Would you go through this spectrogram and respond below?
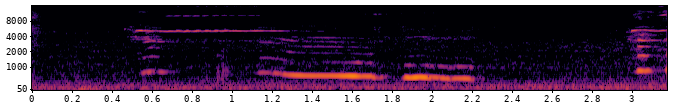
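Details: A German Shorthaired Pointer whines in high, drawn-out notes that slide downward while someone holds his tug toy.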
